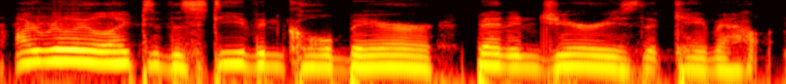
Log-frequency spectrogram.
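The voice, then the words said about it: Imitates another person's voice. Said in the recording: “That was an all right impression... he's Keanu... I'm doing an impression of Keanu Reeves.”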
